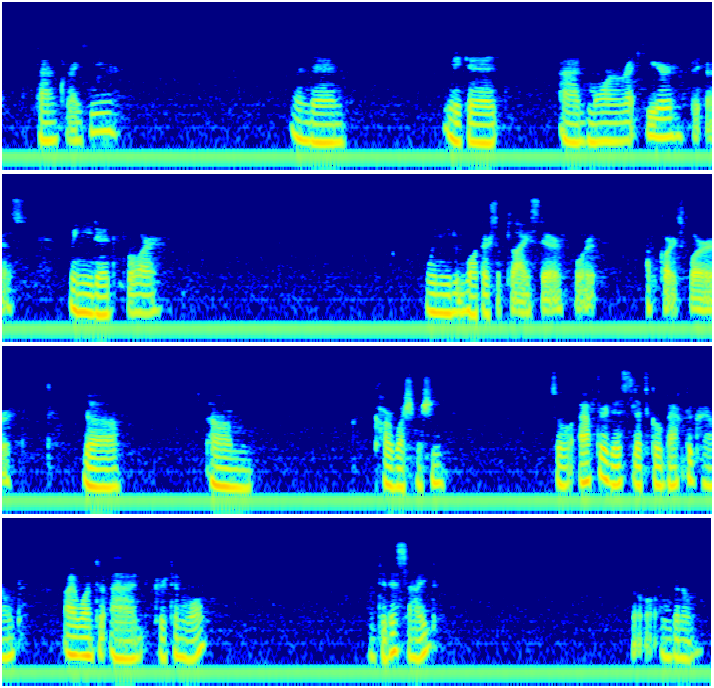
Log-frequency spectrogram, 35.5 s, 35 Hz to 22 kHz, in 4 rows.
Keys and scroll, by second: 9.4 Escape, 9.7 Escape, 10.0 Escape, 11.5 Escape, 16.0 Escape.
